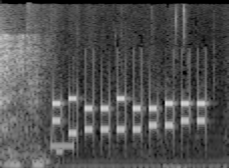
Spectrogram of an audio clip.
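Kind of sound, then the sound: signal or alarm, telephone keypad dialing tones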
